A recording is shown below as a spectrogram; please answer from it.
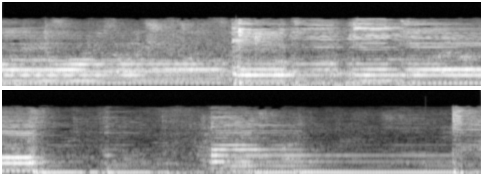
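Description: Acoustic guitar played live through a PA, chords ringing with sustain; about halfway through the playing moves down to lower bass notes.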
